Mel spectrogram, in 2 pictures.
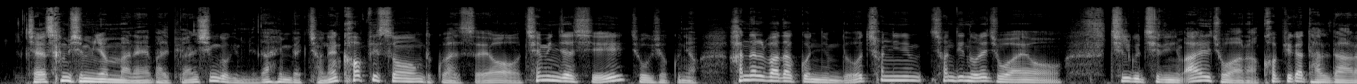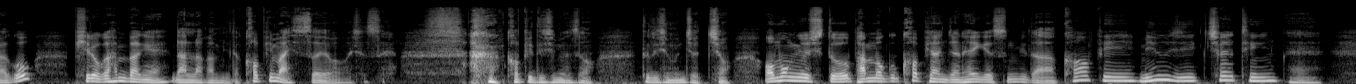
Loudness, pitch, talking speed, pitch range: -19 LUFS, 120 Hz, 270 characters per minute, 95-160 Hz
